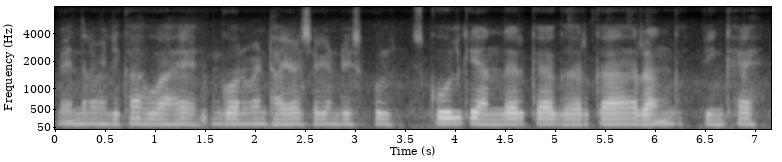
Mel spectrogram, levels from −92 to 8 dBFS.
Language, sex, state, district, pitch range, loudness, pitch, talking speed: Hindi, male, Arunachal Pradesh, Lower Dibang Valley, 125-135 Hz, -18 LUFS, 130 Hz, 150 wpm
